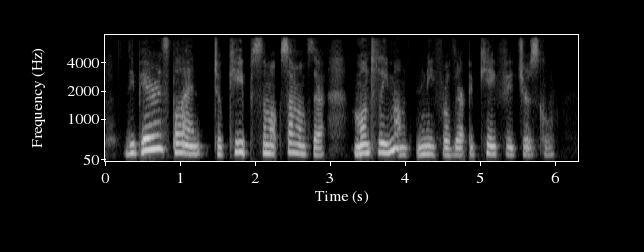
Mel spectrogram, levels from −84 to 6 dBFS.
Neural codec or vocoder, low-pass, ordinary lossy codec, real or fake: codec, 16 kHz in and 24 kHz out, 0.4 kbps, LongCat-Audio-Codec, fine tuned four codebook decoder; 7.2 kHz; none; fake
